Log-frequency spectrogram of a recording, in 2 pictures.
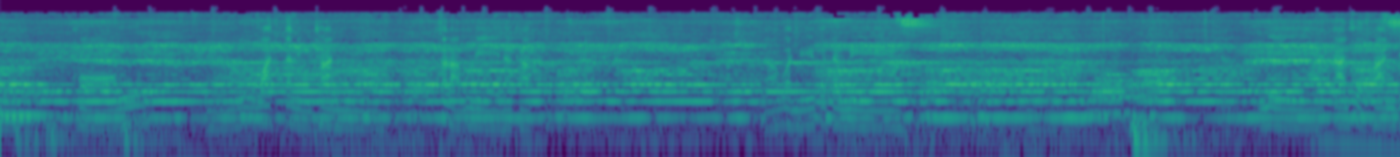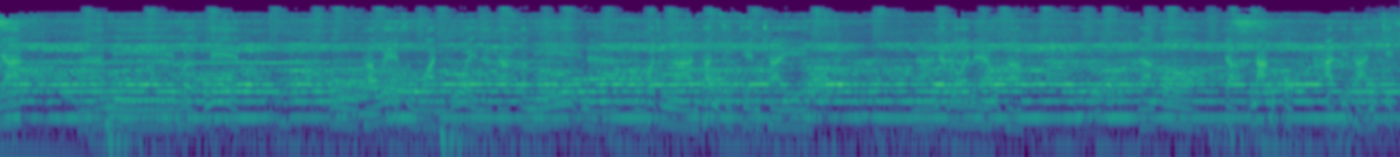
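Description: Buddhist monks chanting together in a steady monotone, the kind of chanting that accompanies an amulet consecration (phutthaphisek) rite.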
